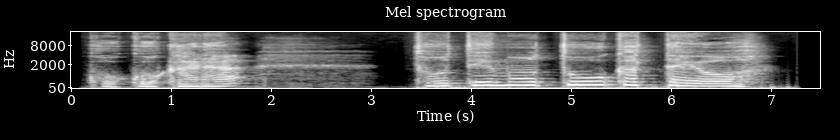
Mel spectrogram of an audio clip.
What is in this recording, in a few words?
man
